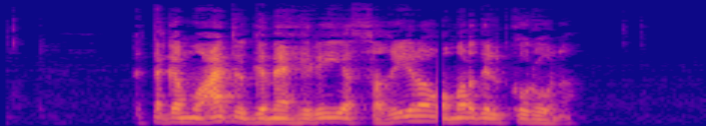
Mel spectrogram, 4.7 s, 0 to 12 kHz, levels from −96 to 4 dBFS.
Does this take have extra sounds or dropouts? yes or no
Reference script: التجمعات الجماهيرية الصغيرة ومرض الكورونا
yes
